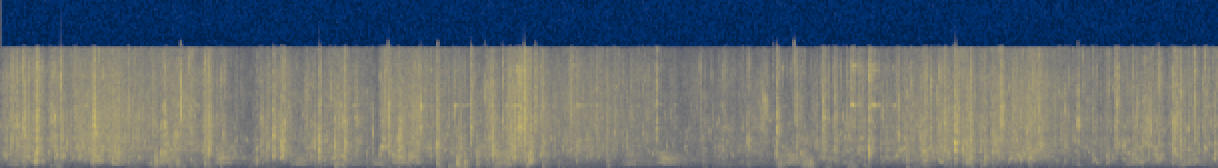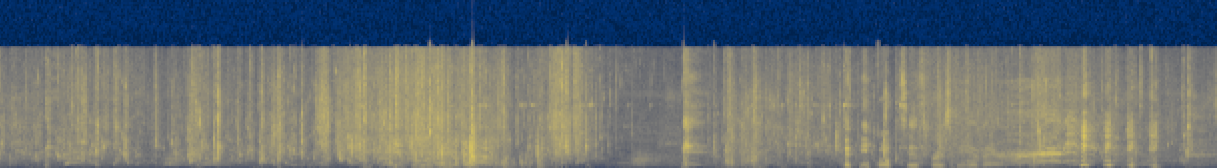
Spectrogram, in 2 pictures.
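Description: A small dog splashes through water in a shallow pool.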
